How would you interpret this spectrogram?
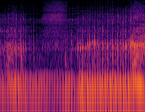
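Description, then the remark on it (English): Loud, rasping snoring from a sleeping Italian man: a long throaty snore followed by a second drawn-out, rumbling one, with no other sounds. “That infernal snoring.”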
